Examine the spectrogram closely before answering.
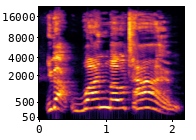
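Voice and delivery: high, slow, drawn-out grandma warning; angry grandma voice. Acted. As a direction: give one last warning, grandma-style.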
